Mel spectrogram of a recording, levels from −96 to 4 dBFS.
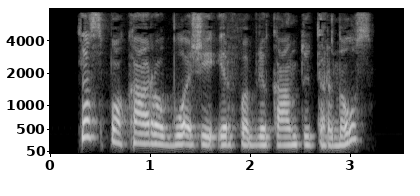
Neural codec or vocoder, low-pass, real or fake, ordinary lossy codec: codec, 16 kHz, 16 kbps, FunCodec, trained on Chinese and English, 50 frames a second; 7.2 kHz; fake; MP3, 48 kbps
